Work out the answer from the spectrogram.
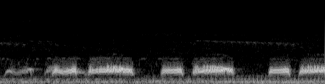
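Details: Spotted dove coos from a territorial male, the banana-garden boss, challenged by a trained decoy dove during trapping in a banana plantation: short mellow hollow coos in quick repeated bursts, low rumbling background noise.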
